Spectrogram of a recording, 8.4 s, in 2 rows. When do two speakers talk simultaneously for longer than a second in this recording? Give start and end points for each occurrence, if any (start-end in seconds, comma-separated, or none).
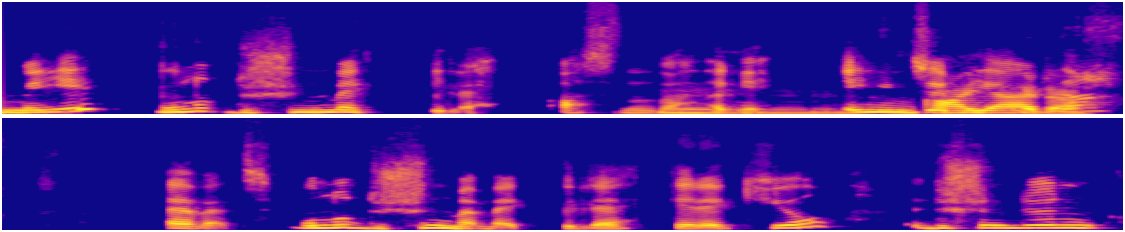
2.4-4.1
